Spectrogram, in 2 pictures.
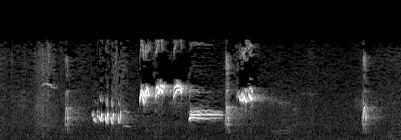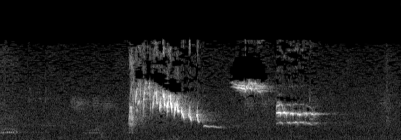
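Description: Small birds calling: bright chirping notes in two bouts, about a second in and again from about five seconds, the second bout opening with a fast falling note. A few single sharp taps fall between the calls.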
